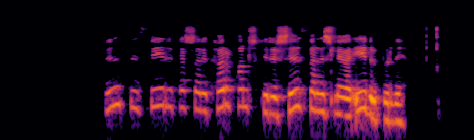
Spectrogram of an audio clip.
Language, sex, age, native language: Icelandic, female, 30-39, Icelandic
